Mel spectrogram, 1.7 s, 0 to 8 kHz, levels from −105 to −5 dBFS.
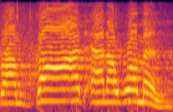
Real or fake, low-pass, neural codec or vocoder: real; 7.2 kHz; none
